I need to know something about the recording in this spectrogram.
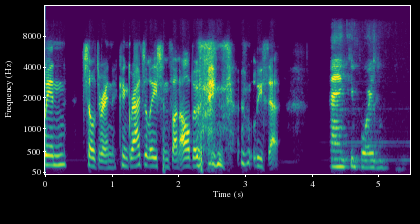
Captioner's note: chuckles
